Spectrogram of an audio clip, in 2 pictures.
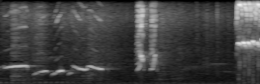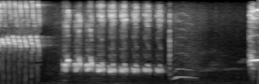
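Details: Medan white-rumped shama giving kretekan song meant for morning masteran training; slurred whistles give way to loud buzzy rattles and a run of fast high chips, then a falling whistle.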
